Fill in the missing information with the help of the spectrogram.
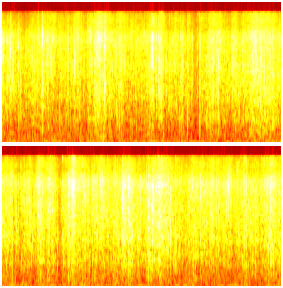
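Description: Crumpled white printed tissue wrapping paper lying on a carpet is pressed, rubbed and scratched with long nails and flat hands. The result is a steady, soft, continuous crinkling and crackling rustle, bright and hissy with little low end.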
